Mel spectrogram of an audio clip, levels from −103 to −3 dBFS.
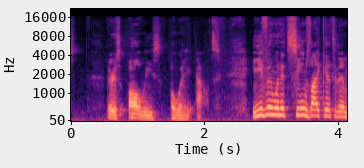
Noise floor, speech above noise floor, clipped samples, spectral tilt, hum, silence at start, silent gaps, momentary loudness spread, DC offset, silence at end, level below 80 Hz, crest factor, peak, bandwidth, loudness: -57 dBFS; 34 dB; under 0.1%; -6 dB/octave; none; 0.55 s; none; 13 LU; under 0.1%; 0 s; -58 dBFS; 18 dB; -6 dBFS; 16 kHz; -23 LUFS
